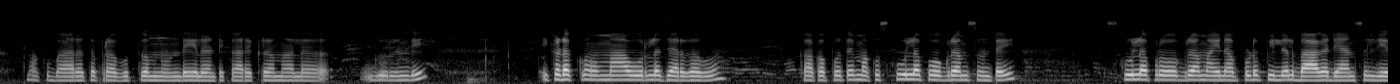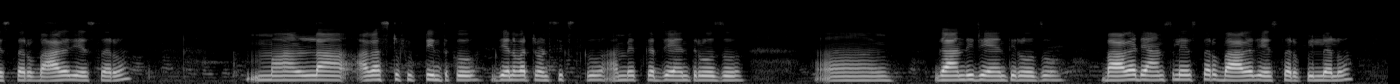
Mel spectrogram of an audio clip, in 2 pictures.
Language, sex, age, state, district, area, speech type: Telugu, female, 30-45, Telangana, Warangal, rural, spontaneous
